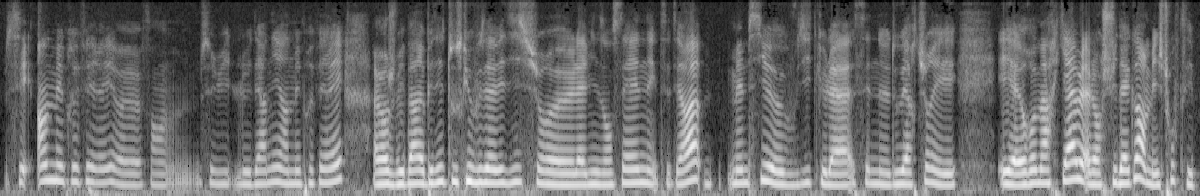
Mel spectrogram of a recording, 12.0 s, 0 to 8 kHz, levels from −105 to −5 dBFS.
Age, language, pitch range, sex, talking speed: 20-39, French, 180-220 Hz, female, 265 wpm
